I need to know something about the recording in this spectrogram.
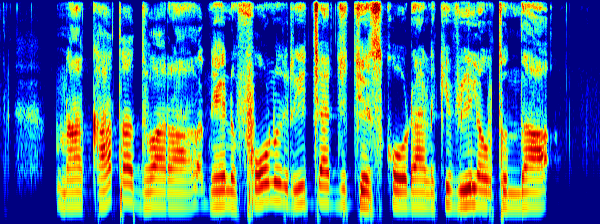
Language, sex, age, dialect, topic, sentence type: Telugu, male, 18-24, Central/Coastal, banking, question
